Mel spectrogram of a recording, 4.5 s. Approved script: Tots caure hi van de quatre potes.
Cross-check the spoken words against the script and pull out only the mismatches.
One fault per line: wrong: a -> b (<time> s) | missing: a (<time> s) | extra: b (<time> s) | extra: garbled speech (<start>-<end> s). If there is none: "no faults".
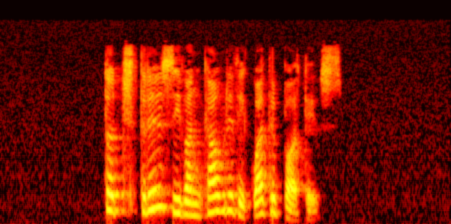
wrong: caure -> tres (1.4 s)
extra: caure (2.1 s)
